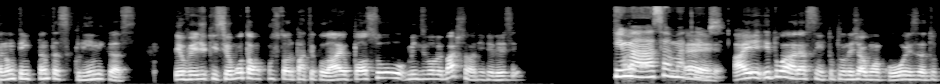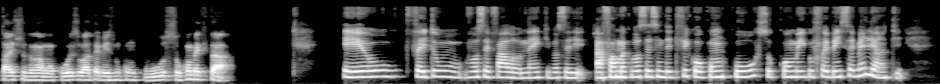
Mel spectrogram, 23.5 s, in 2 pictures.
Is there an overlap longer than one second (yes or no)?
no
